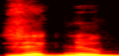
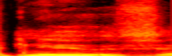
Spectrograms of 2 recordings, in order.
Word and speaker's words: Zbigniew: Remember what Zig Zbigniew Brzezinski said, who was the advisor to Jimmy Carter. He started the Trilateral Commission. He's the father of uh Mika Brzezinski on Morning Joe Ball. And uh Zbigniew, I think it's how you pronounce it.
